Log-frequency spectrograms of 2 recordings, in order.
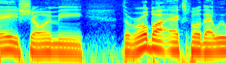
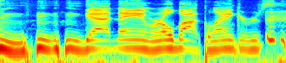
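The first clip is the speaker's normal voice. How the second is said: put-on country accent; 4 semitones higher than usual. Joking around, practicing a country accent. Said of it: "I'm practicing my country accent".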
